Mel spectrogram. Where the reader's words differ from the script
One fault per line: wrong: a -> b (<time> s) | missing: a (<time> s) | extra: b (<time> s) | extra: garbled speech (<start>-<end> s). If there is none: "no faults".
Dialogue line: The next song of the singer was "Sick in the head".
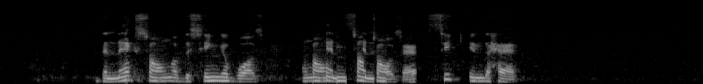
extra: garbled speech (3.0-4.2 s)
